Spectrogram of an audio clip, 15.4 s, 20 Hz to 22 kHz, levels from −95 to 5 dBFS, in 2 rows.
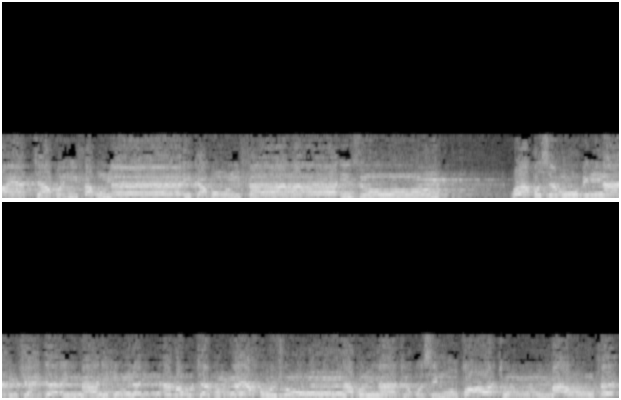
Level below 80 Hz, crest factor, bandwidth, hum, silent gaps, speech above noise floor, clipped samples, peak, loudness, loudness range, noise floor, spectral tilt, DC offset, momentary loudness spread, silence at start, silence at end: -56 dBFS; 10 dB; 7.4 kHz; none; none; 21 dB; under 0.1%; -4 dBFS; -14 LUFS; 2 LU; -35 dBFS; -0.5 dB/octave; 0.3%; 6 LU; 0 s; 0 s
